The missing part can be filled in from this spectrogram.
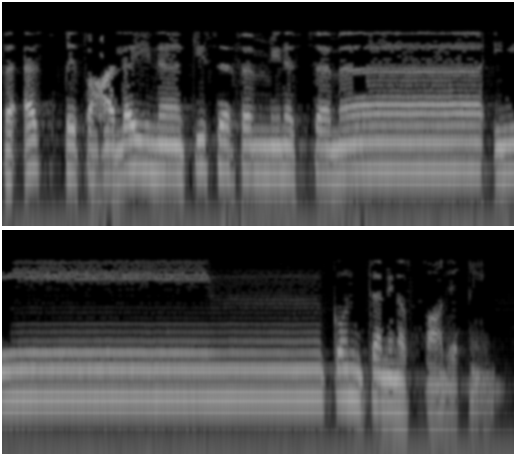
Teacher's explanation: مد طول ہوگی کیونکہ دوسرے حمزے کے بعد ساکن آ گیا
